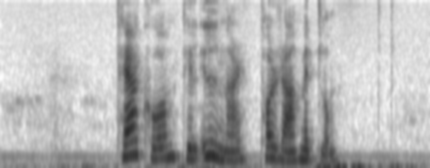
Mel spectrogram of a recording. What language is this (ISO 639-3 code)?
fao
